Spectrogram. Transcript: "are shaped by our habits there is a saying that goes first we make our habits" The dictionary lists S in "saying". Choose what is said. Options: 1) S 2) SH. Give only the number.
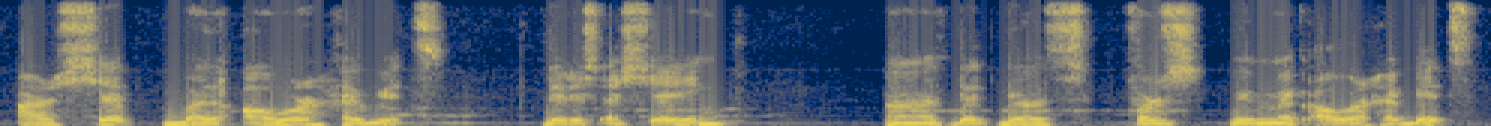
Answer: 2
